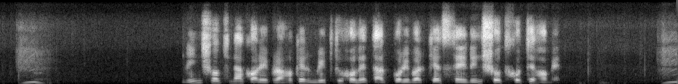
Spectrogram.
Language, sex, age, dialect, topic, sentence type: Bengali, male, 18-24, Western, banking, question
